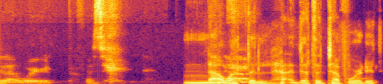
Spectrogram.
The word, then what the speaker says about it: Nahuatl: Nahuatl.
